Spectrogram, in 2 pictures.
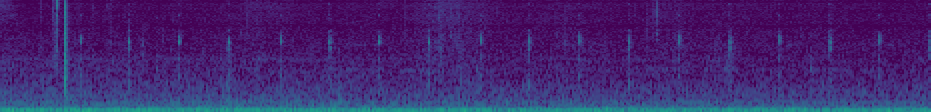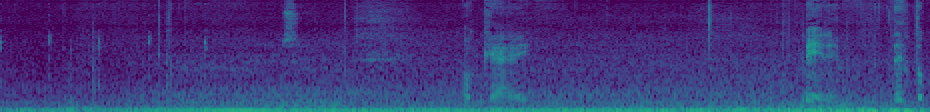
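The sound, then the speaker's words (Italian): Steady low rumble of a car interior moving through traffic while the person is driving, with engine drone throughout and a brief hiss like an air brake near the end; a voice talks faintly at times. “scusate ma sono un po' ne- immerso nel traffico e quindi a volte devo staccare la concentrazione dal mondo dei sogni a quello reale purtroppo.”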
